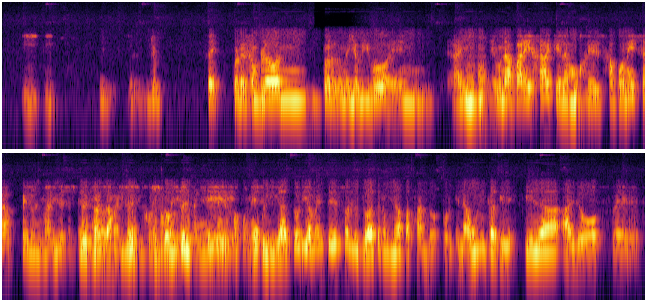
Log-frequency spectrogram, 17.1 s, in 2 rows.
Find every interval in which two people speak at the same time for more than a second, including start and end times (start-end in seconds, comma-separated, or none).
9.6-12.2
